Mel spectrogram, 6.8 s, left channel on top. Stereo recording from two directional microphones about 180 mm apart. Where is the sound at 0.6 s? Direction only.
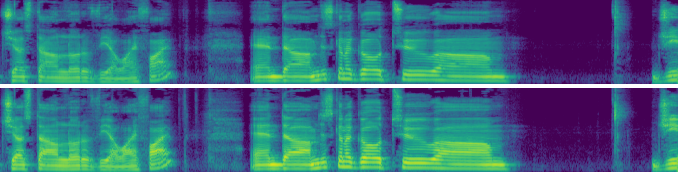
25° right (ahead or behind).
